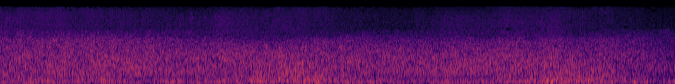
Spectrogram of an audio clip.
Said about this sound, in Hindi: practical level पर किसी भी ऐसी आवाज को जो लगातार एक जैसे निरंतर हमारे कानों तक पहुंचती है उसे हम व्हाइट नॉइज कहते हैं जैसे कि बारिश की आवाज समुद्र की लहरों का शोर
